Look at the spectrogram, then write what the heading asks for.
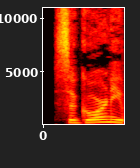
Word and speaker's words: Sigourney: How to pronounce Sigourney Weaver. I had to close it down. Sigourney Weaver.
